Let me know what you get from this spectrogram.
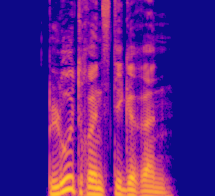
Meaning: inflection of blutrünstig: 1. strong genitive masculine/neuter singular comparative degree 2. weak/mixed genitive/dative all-gender singular comparative degree
- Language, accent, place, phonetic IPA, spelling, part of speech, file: German, Germany, Berlin, [ˈbluːtˌʁʏnstɪɡəʁən], blutrünstigeren, adjective, De-blutrünstigeren.ogg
